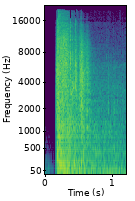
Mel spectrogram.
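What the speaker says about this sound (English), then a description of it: "suddenly you hear this gunshot" A single gunshot effect cracks out abruptly after a moment of silence, loud and close, followed by a rolling decaying blast tail.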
